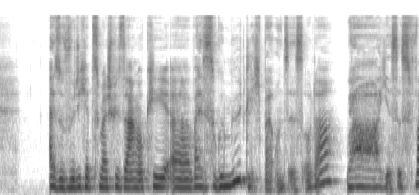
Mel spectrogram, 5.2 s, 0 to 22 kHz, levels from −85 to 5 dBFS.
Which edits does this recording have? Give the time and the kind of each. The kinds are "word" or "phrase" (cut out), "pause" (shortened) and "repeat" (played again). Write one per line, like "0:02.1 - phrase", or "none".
none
